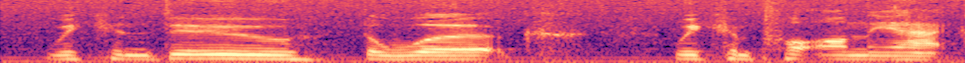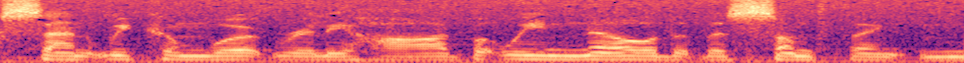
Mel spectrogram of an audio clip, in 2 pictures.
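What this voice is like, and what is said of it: Usual voice. Nothing is said of it.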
